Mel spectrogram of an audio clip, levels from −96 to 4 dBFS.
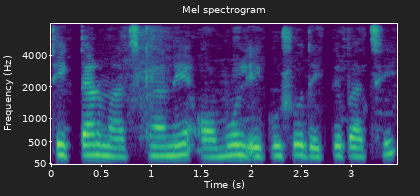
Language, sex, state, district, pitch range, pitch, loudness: Bengali, female, West Bengal, Dakshin Dinajpur, 190-220 Hz, 205 Hz, -26 LUFS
